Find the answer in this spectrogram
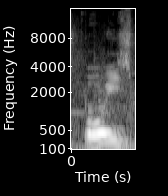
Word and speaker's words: buoys: right that's allergy but in the US you do pronounce boys buoys and I haven't quite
